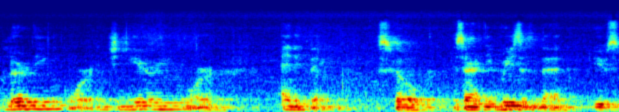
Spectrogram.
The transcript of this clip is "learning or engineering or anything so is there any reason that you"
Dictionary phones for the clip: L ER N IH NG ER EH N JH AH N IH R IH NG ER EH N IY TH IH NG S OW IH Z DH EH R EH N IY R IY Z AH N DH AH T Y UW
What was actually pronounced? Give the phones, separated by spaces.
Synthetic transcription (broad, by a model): L ER N IH NG ER EH N JH AH N IH R IH NG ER EH N IY TH IH NG S OW IH Z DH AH R EH N IY R IY Z AH N DH AH T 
